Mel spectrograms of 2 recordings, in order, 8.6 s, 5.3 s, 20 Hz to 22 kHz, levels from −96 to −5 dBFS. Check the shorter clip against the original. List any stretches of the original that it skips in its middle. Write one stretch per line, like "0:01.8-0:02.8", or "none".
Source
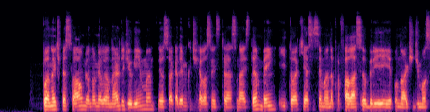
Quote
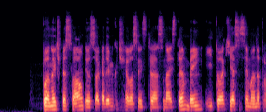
0:01.6-0:03.1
